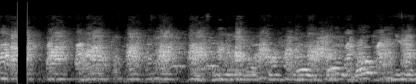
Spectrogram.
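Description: Ducks near water give loud, close, rapid quacking and honking calls in a busy overlapping series, with a person's voice heard among them.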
